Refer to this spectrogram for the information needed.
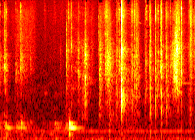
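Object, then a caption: Plastic USB numeric keypad. A small black plastic USB numeric keypad, its cable attached, is held in the hands while fingertips tap and press its keys. The result is a quiet, irregular run of short, bright plastic typing clicks over a faint low steady hum.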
